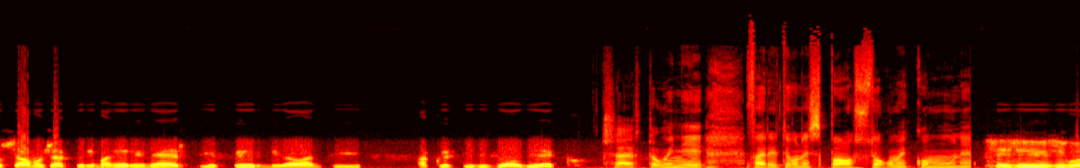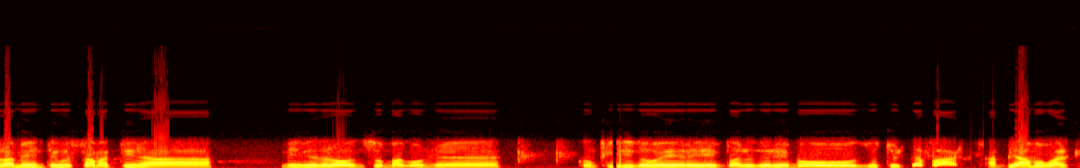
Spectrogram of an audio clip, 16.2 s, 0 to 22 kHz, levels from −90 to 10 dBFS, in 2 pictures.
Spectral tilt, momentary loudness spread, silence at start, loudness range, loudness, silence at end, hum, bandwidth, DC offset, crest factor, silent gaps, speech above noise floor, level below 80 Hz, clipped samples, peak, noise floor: -6 dB/octave; 13 LU; 0 s; 6 LU; -13 LUFS; 0.1 s; none; 13.5 kHz; under 0.1%; 12 dB; none; 28 dB; -52 dBFS; under 0.1%; 0 dBFS; -40 dBFS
